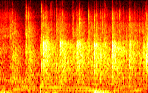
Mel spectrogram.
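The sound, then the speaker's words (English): A crowd claps in steady applause for a few seconds, a dense wash of hand claps with occasional sharper bursts, fairly soft, with no one speaking over it; the applause is for people who came up to the front to be prayed for. “Come on, guys, give them a round of applause tonight.”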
